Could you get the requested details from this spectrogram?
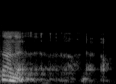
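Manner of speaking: breathy unvoiced no, no, no, barely there; retold whispered no. Editor waving off her answer, whispering. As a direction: brush it off in a soft whisper. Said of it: "And he goes".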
